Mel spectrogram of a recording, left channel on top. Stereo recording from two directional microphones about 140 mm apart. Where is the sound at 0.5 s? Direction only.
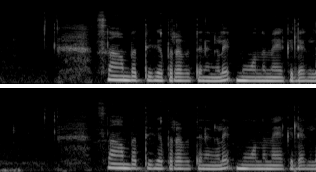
25° left (ahead or behind).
